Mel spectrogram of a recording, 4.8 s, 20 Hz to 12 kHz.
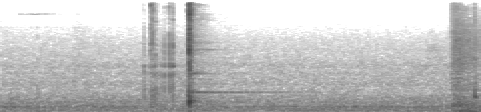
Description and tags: Button Press 1
A recording of an elevator button press at night.
button, elevator, field-recording, night, press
